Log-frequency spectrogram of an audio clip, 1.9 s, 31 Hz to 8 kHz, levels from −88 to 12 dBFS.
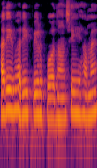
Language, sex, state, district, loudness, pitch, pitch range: Hindi, female, Bihar, Saran, -19 LUFS, 180 Hz, 170-185 Hz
